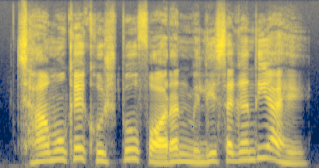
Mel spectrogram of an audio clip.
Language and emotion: Sindhi, neutral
